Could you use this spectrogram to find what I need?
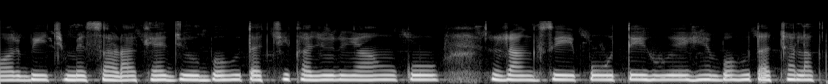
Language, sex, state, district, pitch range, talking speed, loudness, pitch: Hindi, female, Uttar Pradesh, Jalaun, 205-215 Hz, 125 wpm, -11 LUFS, 210 Hz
